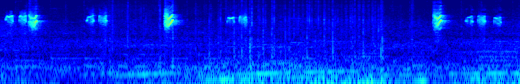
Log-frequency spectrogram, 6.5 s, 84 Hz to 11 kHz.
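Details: Swallow nestlings in their nest, sunny 8 April 2020, being fed and starting wing-flapping practice before fledging. Short bright chirps come in quick clusters of two or three, spaced a second or more apart, over a low background rumble.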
